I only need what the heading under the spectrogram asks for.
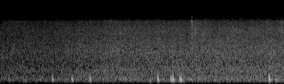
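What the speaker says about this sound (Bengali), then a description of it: "কত জোরে বৃষ্টি পড়ছে" Heavy rain falling steadily during a downpour in Jalpaiguri, a constant close hiss with scattered louder drops tapping on a nearby surface, likely an umbrella.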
